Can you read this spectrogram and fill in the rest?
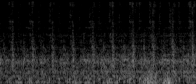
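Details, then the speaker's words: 1981 Westwood Gazelle W11 ride-on mower, tired low-compression engine warmed after winter storage: chugs slow and faintly uneven at idle, close to stalling; idle speed set too low. "it's on idle now probably just about to conk out maybe got the idol a touch low but yeah runs all right"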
